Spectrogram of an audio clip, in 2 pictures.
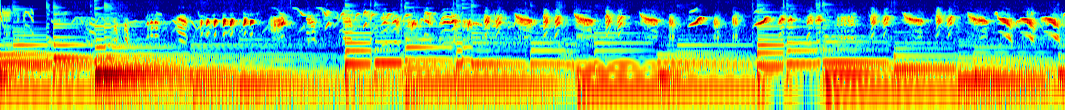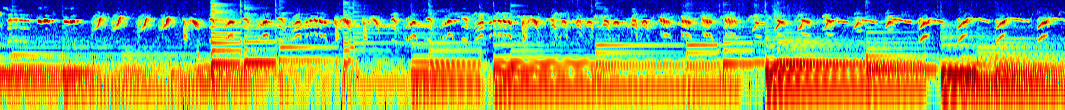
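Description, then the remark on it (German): A Eurasian reed warbler sings continuously in a rapid, chattering stream of scratchy, repetitive notes over a soft bed of steady instrumental music. “Das war der Teichrohrsänger.”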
